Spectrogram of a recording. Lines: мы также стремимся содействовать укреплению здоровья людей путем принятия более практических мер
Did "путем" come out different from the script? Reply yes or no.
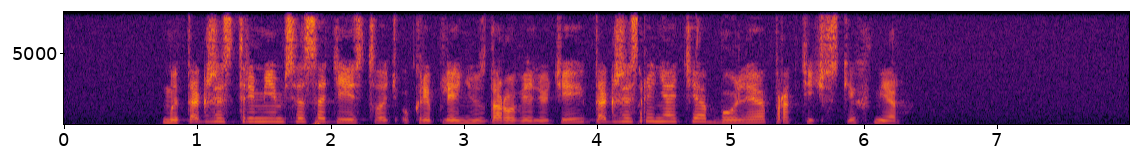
yes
